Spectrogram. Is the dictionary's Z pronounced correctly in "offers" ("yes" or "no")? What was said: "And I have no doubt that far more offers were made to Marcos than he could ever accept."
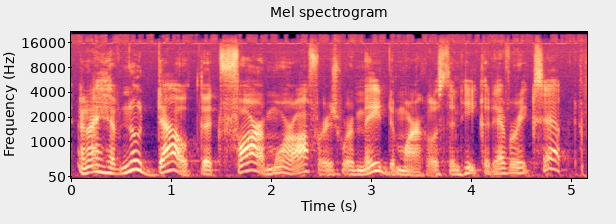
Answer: yes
